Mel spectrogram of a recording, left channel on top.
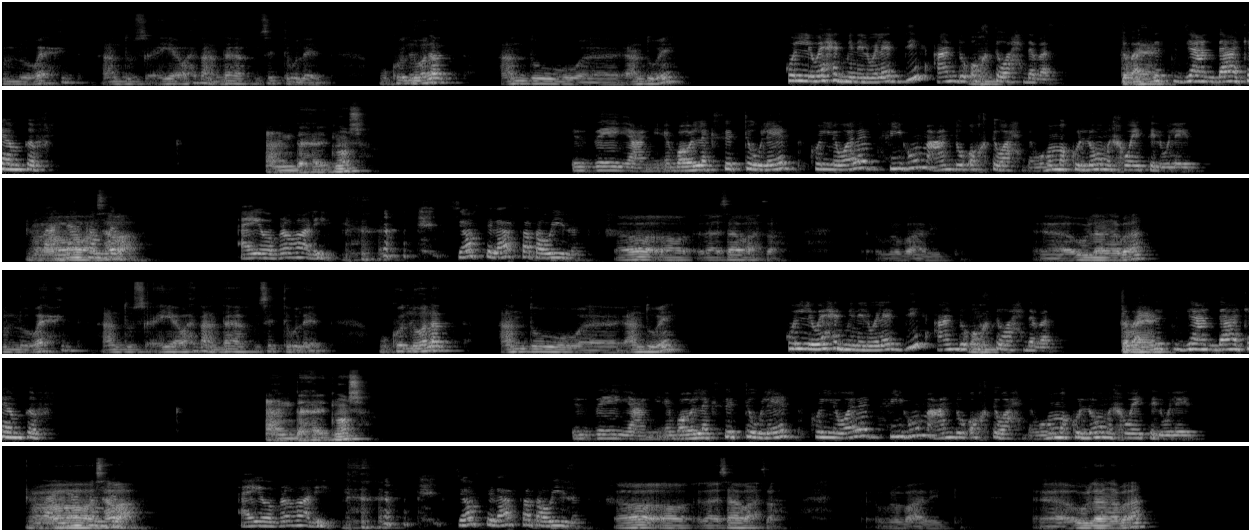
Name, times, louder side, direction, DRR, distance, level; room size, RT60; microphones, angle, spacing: voice 1, 0.0-3.2 3.8-4.5 5.0-6.8 9.7-10.0 11.2-11.6 15.1-16.1 25.2-26.3 28.3-28.8 30.6-30.7 31.1-32.7 33.1-33.2 33.7-34.3 35.2-36.3, right 2 dB, 60° right, 0.8 m, -32 dB
voice 2, 7.8-10.5 11.2-11.4 11.7-12.9 18.2-24.4 25.2-26.1 27.3-28.2 28.7-30.7, equal, 70° left, 0.8 m, -29 dB
2.6 x 2.5 x 2.7 m
head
